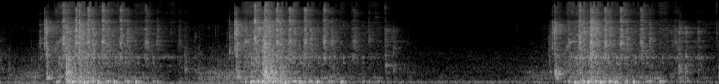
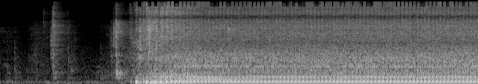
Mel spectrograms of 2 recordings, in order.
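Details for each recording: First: Craftsman self-propelled mower with a Honda engine, no-start, oil overfilled: three short bursts that each catch for about a second and fade, running only on starting fluid, with gas shooting out the muffler. The carburetor is flooding. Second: Craftsman (MTD) self-propelled mower with a Honda engine that would not start, after a missing or misplaced gasket was fixed when refitting the fuel system; a couple of pulls, then it catches and runs a smooth, steady chug, smoking slightly.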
